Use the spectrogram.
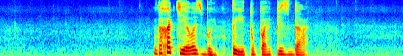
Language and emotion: Russian, angry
